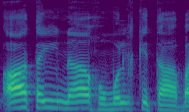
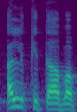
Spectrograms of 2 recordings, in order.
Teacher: اگر ان دونوں کو ملا کر پڑھیں اور ملا کر ہی پڑھنا چاہیے تو آتیناہم کی میم کو لام کے ساتھ ملائیں گے، درمیان سے حمزہ کو حذف کر دیا جائے گا، یعنی نہیں پڑھا جائے گا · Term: ملے ہوئے ہیں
